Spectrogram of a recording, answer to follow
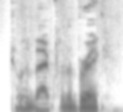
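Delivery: normal talking voice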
